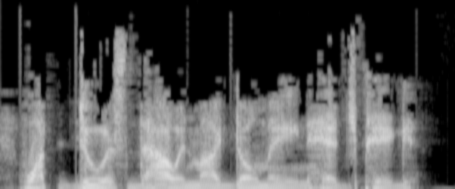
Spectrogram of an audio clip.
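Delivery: grating, harsh, rasping bird voice. A goshawk stares down at Trimp and speaks to her: rasping, harsh bird voice. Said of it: "The goshawk's voice was rasping, harsh".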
